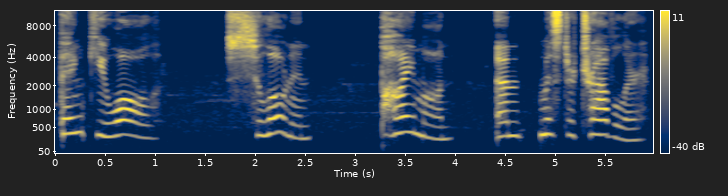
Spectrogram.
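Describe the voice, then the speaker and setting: A timid young girl in a video game, soft-spoken and hesitant, often stammering. Her voice sits very high and she speaks slowly. She sounds unsure of herself. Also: exaggerated voice. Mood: shy.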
